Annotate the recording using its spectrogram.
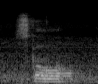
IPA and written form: skɔː (score)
